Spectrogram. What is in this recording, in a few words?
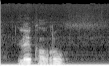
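"leukorroe", Dutch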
